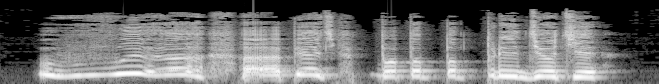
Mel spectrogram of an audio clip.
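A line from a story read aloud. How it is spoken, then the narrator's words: Stammering. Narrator (Russian): Ответил нотариус, вновь начав заикаться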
